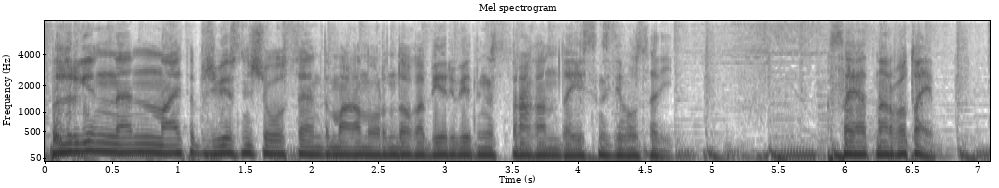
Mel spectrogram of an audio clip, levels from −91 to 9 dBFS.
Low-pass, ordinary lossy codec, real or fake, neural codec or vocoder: none; none; real; none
